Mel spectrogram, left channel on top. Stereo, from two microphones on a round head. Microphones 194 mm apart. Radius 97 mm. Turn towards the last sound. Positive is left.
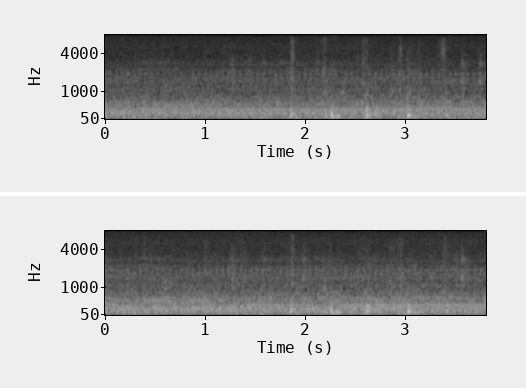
turn(degrees=70)  # may be behind; listen again after turning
